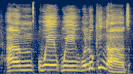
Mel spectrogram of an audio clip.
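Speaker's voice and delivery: speaking up over a faint phone line. Real, not acted. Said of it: "really elevate my voice".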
